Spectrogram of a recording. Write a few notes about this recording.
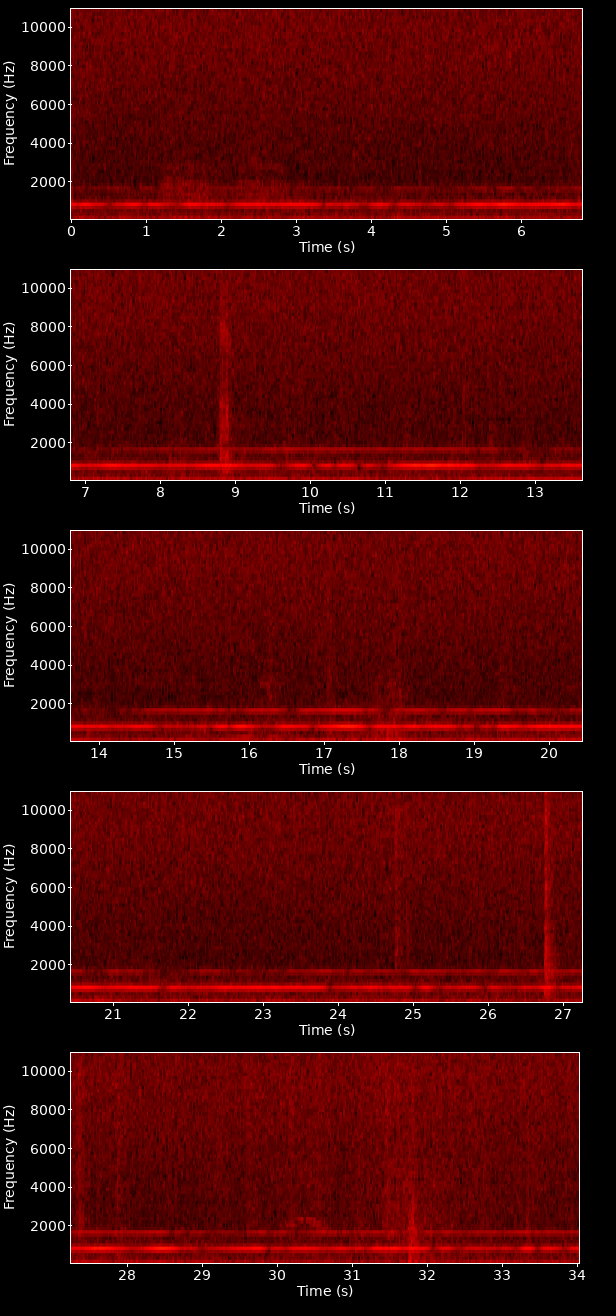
The Hinterhof is eerily quiet. It's as if many of those living here don't exist. Maybe they've gone away. I'm not hearing children any more. This tone is often present and sounds no different from always (it is an accidental wind flute from one of the external pipes from the heating system) but it's detail is more apparent with less urban rumble. There's a slightly harmonic hiss associated with it hasn't been clear till now. Also the city's sub bass is more audible. Interesting which sounds are revealed when normal acoustic backdrop changes. There also more sirens, presumably ambulances.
